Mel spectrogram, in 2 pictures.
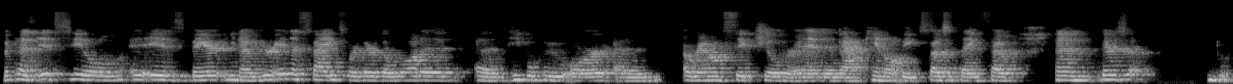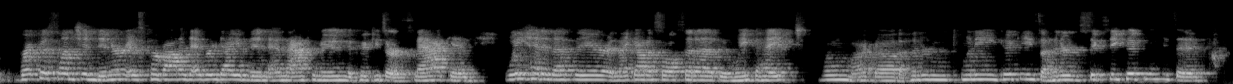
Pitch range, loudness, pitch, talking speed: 185-220 Hz, -21 LUFS, 200 Hz, 190 wpm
